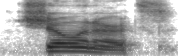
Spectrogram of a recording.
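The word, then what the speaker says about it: Schoenaerts: Schoenarts.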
